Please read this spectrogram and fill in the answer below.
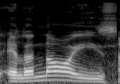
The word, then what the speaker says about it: Illinois: We don't pronounce the S here in Illinois. but some of you chuckleheads do. But anyways, today's big question: why do some Americans pronounce this state as Illinois?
